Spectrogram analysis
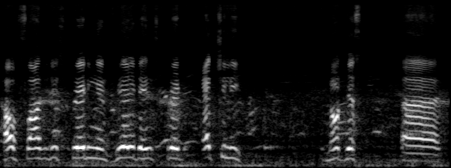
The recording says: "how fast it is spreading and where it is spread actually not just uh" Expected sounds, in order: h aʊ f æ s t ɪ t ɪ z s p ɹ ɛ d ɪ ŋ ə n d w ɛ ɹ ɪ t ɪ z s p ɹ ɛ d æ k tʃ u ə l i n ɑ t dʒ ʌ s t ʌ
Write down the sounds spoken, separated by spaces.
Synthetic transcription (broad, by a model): h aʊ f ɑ s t ɪ t ɪ z s p ɹ ɛ d ɪ ŋ ə n d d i l ɪ t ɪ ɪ s p ɹ ɛ d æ k tʃ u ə l i n ɑ t dʒ ʌ s t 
